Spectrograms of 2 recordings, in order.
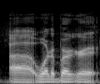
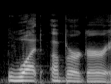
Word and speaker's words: Whataburger: I also love that you're pronouncing it correctly. I lived in Texas for a hot stint. I have some family from Texas, and it isn't Whataburger. It's Whataburger.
